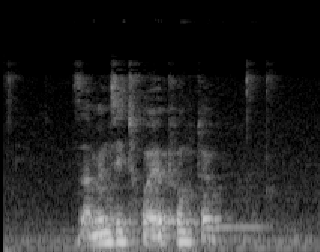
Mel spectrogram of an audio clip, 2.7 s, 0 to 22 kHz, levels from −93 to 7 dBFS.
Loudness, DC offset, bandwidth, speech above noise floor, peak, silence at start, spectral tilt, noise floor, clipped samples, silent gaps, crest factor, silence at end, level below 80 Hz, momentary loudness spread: -21 LUFS; under 0.1%; 7.8 kHz; 29 dB; -6 dBFS; 0.6 s; -8.5 dB/octave; -49 dBFS; under 0.1%; none; 18 dB; 0.2 s; -48 dBFS; 21 LU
